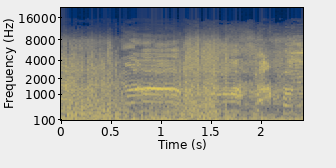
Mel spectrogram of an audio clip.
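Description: Wind rushing over the microphone as a swinging thrill ride carries the riders upside down. About two-thirds of a second in, a rider lets out a held scream, followed by shorter yells.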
